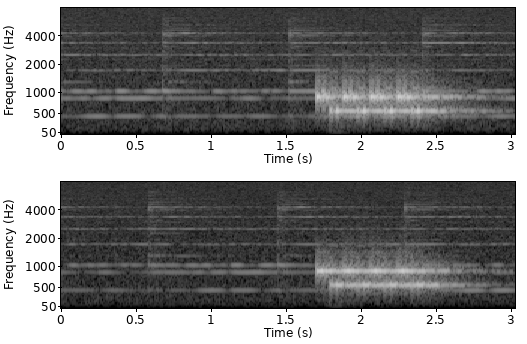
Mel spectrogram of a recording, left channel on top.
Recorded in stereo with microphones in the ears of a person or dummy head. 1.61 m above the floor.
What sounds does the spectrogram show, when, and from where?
1.7 s a phone ringing: 20° left (ahead or behind), 1.3 m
